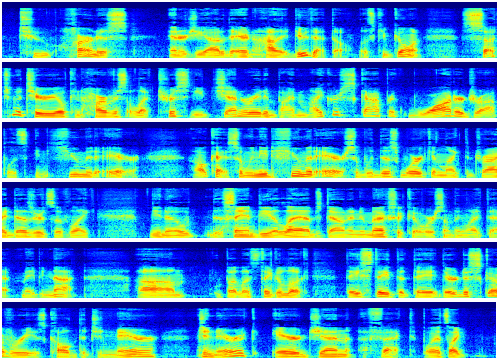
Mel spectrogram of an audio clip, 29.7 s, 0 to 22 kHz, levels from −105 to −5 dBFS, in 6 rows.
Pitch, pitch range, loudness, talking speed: 105 Hz, 90-115 Hz, -28 LUFS, 170 wpm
